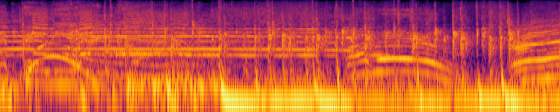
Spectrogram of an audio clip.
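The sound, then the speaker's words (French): A burst of audience applause on a morning radio show, welcoming a caller from Avignon: dense steady clapping mixed with cheers and whoops that rise and fall in pitch, loud and continuous for a few seconds. “Applaudissements pour Pierre.”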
